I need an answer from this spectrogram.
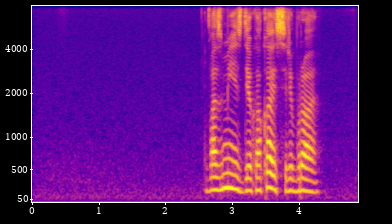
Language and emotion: Russian, neutral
